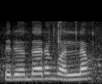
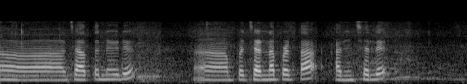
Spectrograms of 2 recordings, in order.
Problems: background sounds at intervals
